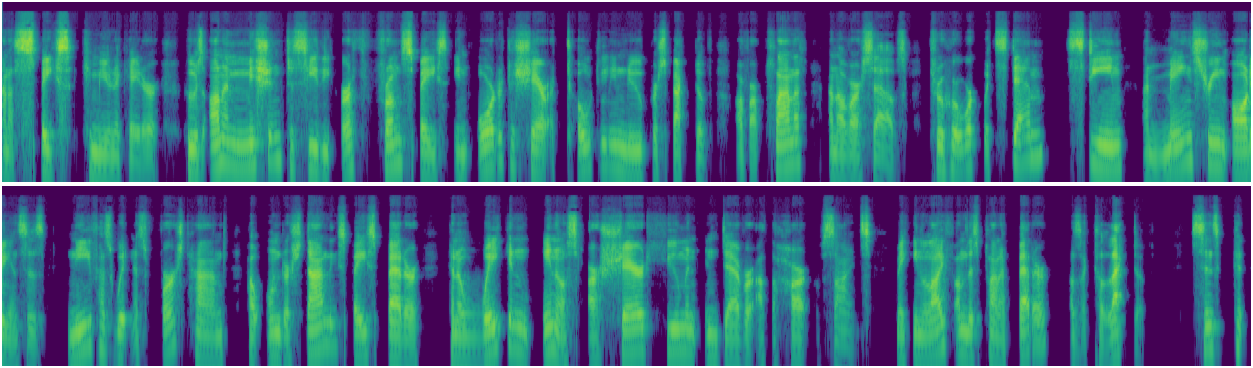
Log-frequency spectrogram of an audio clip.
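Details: Adult speaker; normal voice.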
